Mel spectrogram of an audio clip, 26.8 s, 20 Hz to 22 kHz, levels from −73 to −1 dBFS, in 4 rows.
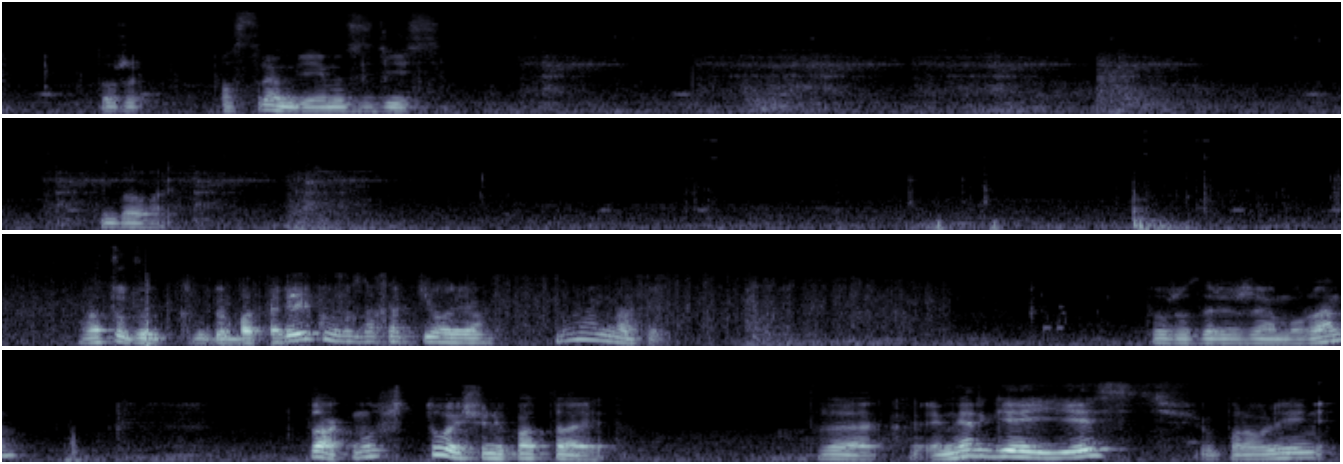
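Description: At 14.12 s a call bitrate drop sets in and lasts to the end. The encoder coarsens and the audio band shrinks from 20 kHz to about 6 kHz, which fits a fall from roughly 40 to 7 kbps. The sound turns muffled and watery, worst for about 3.8 s.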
